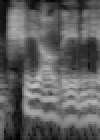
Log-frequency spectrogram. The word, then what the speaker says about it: Cialdini: And I'm not sure if you know the works of a social scientist by the name of Dr. Robert Cialdini, or Cialdini, as he pronounces it.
